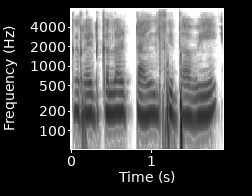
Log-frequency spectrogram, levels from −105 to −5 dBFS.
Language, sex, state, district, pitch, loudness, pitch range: Kannada, female, Karnataka, Belgaum, 190 Hz, -31 LUFS, 180-195 Hz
